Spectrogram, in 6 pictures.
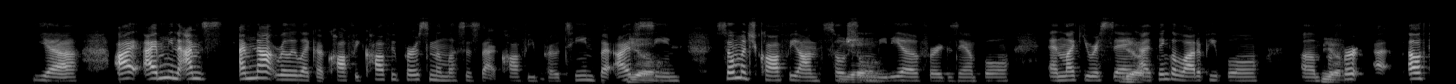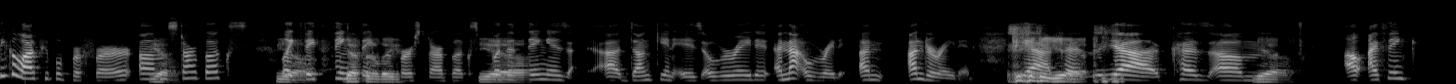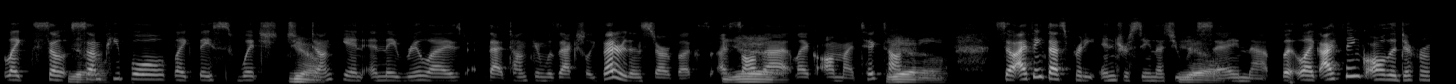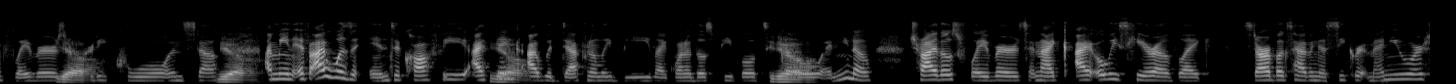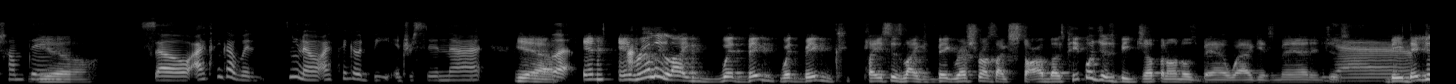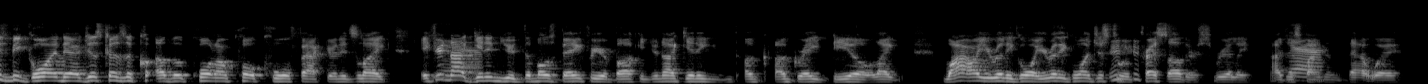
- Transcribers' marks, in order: other background noise; tapping; giggle; tsk; drawn out: "Yeah"
- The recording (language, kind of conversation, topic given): English, unstructured, What factors shape your preference for coffee or tea?
- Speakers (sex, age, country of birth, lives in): female, 30-34, United States, United States; male, 20-24, United States, United States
